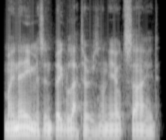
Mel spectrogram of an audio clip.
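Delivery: loud, pointed reply to a fool; exasperated chemist stating the obvious. A narrator's reading. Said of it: "looks at me like I'm a fool".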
